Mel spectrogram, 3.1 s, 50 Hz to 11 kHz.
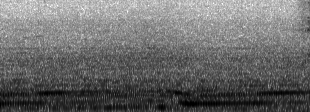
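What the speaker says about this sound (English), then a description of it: "we'll try one acceleration off the line, 4-wheel drive auto, let it shift, 4 auto, off the line, on the gas" A 2024 Ford F-150 Raptor pulls hard off the line in four-wheel-drive auto, its engine note rising loudly and steadily, dipping briefly at a gear shift before climbing again.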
